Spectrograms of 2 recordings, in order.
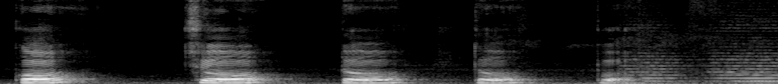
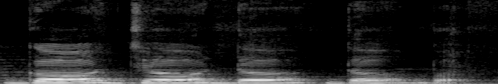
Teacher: जब आप उच्चारण करते हो तो उच्चारण के बाद अंत में ह की ध्वनि नहीं आती है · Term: अल्प प्राण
